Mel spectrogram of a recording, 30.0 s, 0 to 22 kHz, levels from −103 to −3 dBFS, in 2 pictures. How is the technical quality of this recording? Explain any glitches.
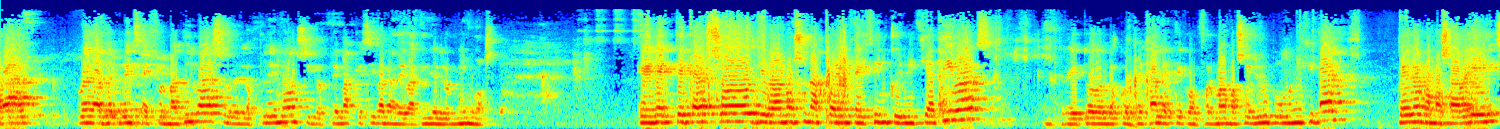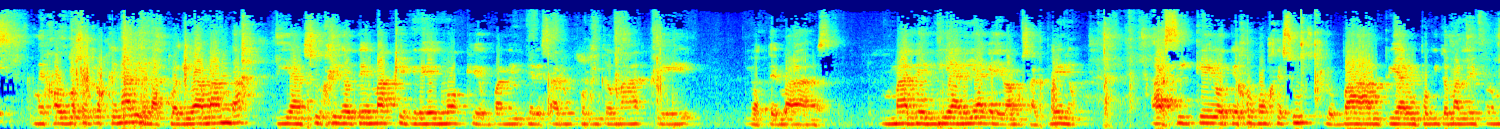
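Poor, because of one fault. From start to finish every loud passage carries a harsh, gritty fuzz: hard clipping. The audio was driven roughly 18 dB past what a stage could pass, so peaks were sliced flat, around a tenth of all samples, and those flat tops add harmonics high up the spectrum.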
